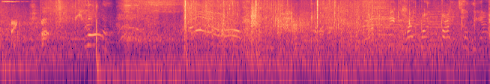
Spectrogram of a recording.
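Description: Blasting-spell explosions from the video game Hogwarts Legacy boom loudly amid combat, with one sharp impact followed by rolling blasts, magical whooshes and shimmering tones, while a voice shouts over the fight.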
